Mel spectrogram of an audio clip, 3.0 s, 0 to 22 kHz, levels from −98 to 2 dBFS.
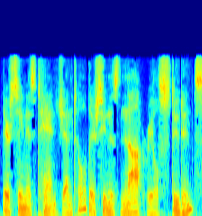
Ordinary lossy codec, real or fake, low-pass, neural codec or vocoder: MP3, 32 kbps; fake; 7.2 kHz; codec, 16 kHz in and 24 kHz out, 0.6 kbps, FocalCodec, streaming, 4096 codes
